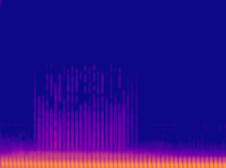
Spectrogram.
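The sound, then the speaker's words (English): A dusky gopher frog from Mississippi calling: a steady, snore-like croak made of many rapid, even pulses, heard alone at a constant pitch. “The central player in the case is the dusky gopher frog, which sounds a bit like this.”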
